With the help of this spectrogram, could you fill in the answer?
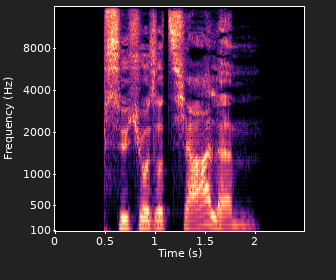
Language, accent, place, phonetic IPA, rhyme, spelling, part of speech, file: German, Germany, Berlin, [ˌpsyçozoˈt͡si̯aːləm], -aːləm, psychosozialem, adjective, De-psychosozialem.ogg
- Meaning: strong dative masculine/neuter singular of psychosozial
